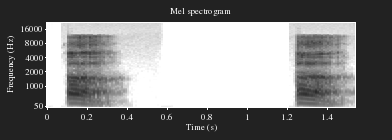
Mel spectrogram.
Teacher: if your tongue is just flat uh uh and you just let air come across your vocal cords uh that is schwa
